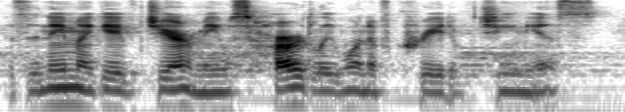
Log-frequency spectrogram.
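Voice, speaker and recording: A man's voice: fairly low pitch, little pitch movement, a little fast. A man reading a scripted first-person horror story as its storyteller. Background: music.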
